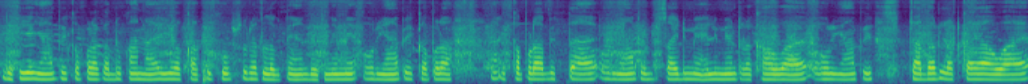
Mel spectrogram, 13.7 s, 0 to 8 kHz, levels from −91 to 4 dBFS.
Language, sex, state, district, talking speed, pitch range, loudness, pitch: Maithili, female, Bihar, Supaul, 160 wpm, 190-200 Hz, -17 LUFS, 195 Hz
